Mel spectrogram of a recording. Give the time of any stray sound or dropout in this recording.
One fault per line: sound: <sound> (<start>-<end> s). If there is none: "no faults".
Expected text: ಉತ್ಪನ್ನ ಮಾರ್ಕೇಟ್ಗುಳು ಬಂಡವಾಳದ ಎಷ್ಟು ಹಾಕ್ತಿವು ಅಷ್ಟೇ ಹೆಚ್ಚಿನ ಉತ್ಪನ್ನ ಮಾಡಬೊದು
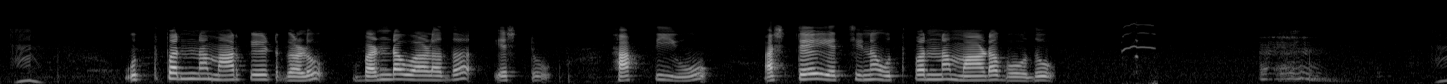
sound: squeak (11.2-11.6 s)
sound: throat clearing (12.6-13.6 s)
